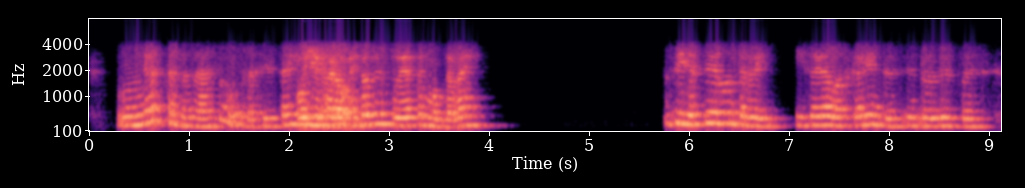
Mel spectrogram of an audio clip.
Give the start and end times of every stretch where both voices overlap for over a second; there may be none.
none

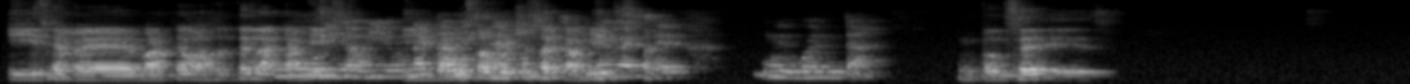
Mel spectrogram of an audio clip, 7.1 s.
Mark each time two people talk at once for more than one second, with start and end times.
1.3-3.3

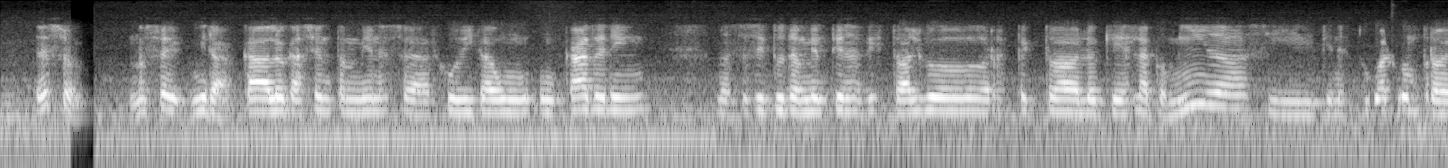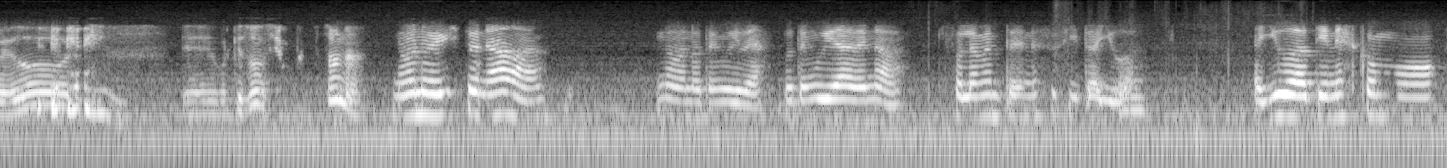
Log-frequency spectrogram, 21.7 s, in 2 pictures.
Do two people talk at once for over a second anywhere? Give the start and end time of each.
none

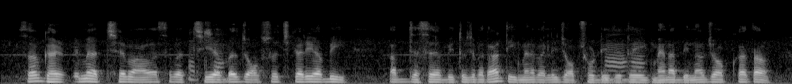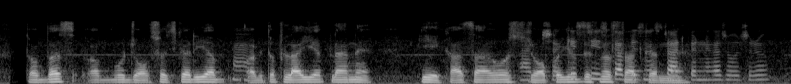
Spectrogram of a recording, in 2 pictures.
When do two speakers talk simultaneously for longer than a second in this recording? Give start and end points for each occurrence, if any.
13.2-14.8

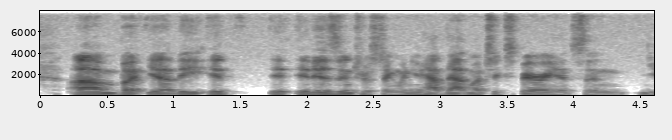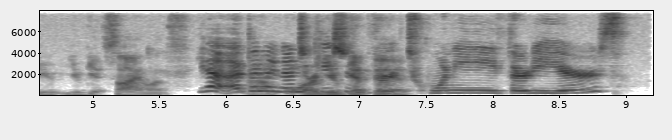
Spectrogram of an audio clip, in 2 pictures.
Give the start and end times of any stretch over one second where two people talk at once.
6.2-7.4

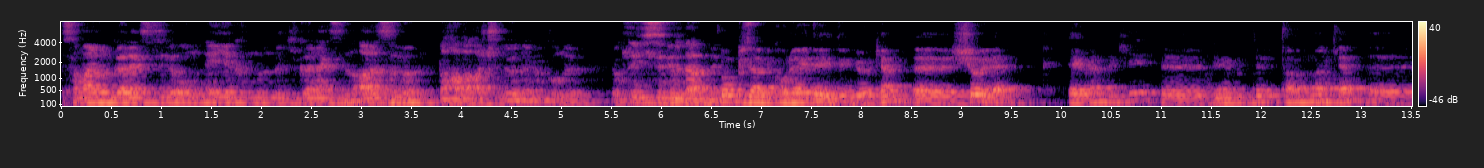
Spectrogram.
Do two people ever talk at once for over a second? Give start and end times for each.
none

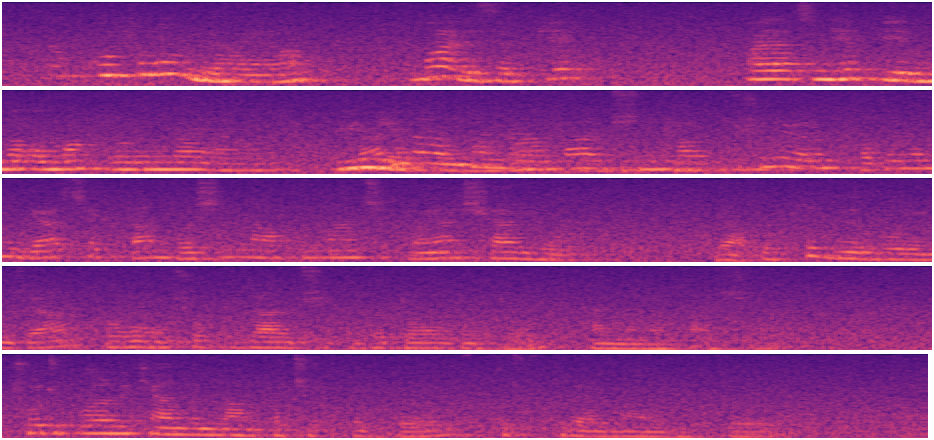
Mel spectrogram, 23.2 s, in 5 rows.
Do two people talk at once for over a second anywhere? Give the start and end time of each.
6.5-8.6

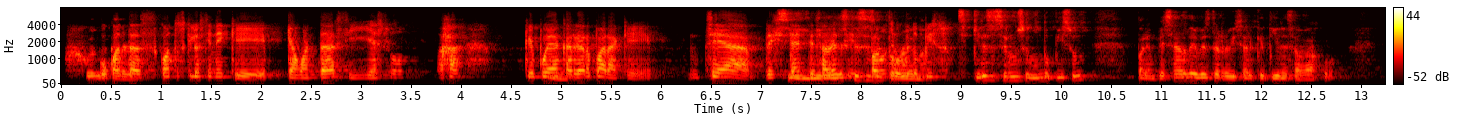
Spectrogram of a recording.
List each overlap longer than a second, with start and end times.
7.2-8.7

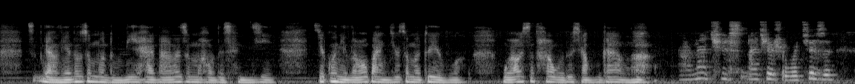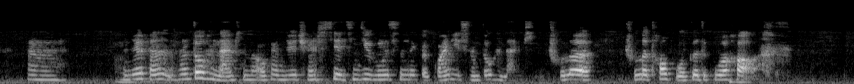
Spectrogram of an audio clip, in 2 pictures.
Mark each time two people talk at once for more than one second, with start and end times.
none

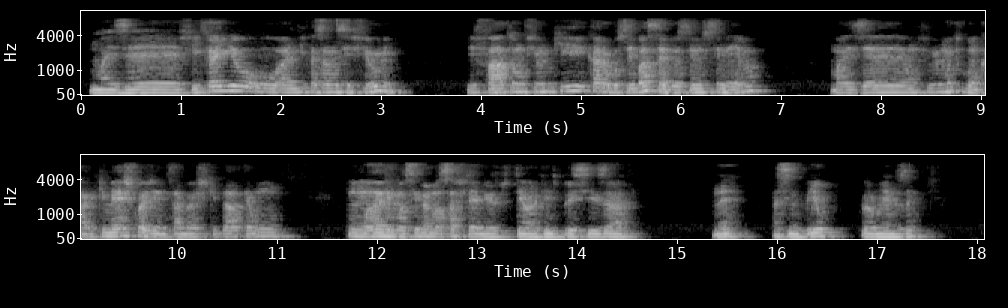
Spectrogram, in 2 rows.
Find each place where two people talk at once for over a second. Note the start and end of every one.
none

